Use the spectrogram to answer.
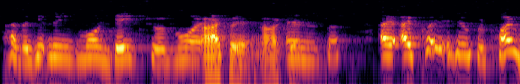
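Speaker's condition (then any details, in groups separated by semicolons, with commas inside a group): Cerebral palsy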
